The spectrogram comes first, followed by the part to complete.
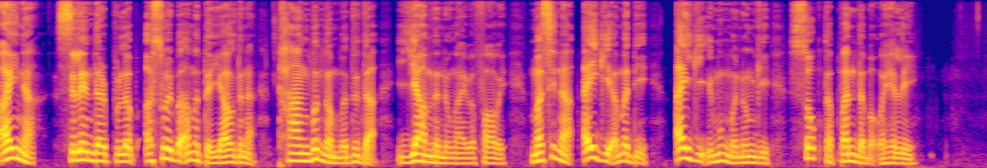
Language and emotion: Manipuri, happy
